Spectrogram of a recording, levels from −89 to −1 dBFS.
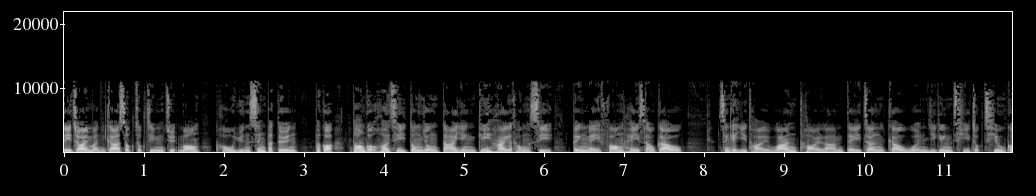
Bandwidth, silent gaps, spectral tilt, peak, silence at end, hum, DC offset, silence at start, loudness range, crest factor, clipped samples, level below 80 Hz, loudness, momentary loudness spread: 11.5 kHz; none; -5.5 dB/octave; -4 dBFS; 0 s; none; under 0.1%; 0 s; 2 LU; 22 dB; under 0.1%; -62 dBFS; -26 LUFS; 8 LU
